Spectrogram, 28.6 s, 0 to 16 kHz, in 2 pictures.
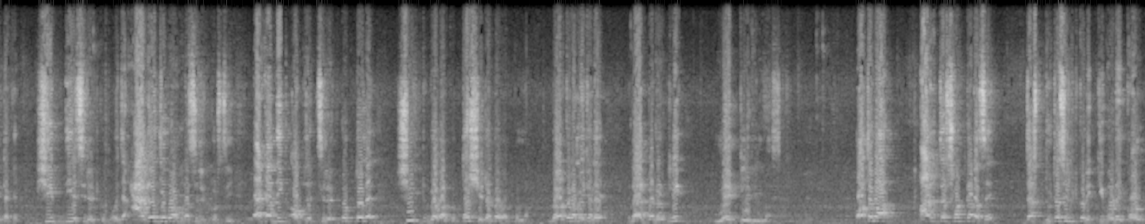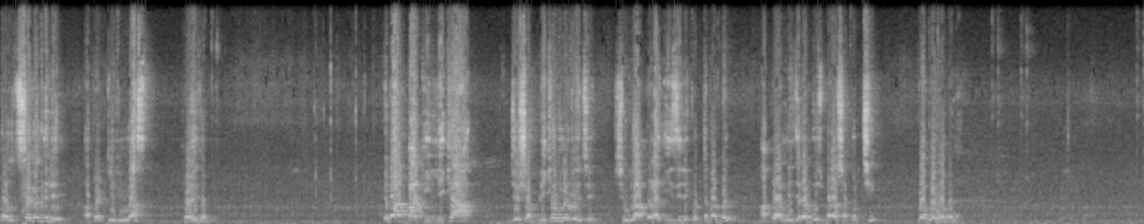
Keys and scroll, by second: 11.4 ctrl+z, 14.6 ctrl+7, 18.2 ctrl+-.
